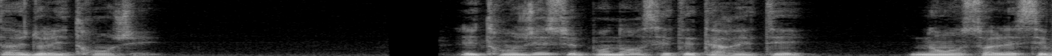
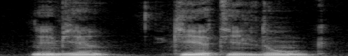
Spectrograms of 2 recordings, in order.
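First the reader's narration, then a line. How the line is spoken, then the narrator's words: Calm voice. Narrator (French): a-t-elle dit d'une voix tranquille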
